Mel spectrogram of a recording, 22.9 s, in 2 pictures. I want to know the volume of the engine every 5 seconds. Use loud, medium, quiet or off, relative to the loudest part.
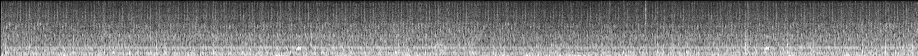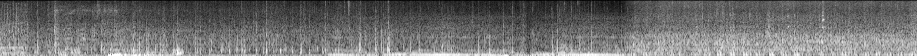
loud, loud, loud, medium, loud.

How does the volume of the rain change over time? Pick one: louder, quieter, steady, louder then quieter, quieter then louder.
steady.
